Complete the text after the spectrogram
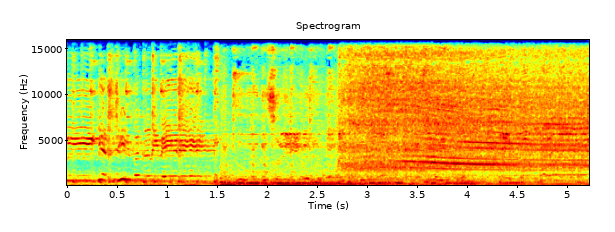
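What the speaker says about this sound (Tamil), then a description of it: "இப்போ ட்ரில்லிங் மிஷினில் ஹோல்ஸ் போடுறாரு." A power drill whines and grinds loudly while boring holes in iron for a gardening spade, rising to a harsh high-pitched boring sound in the latter half, with background noise.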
